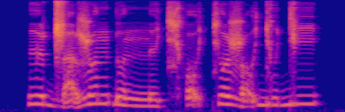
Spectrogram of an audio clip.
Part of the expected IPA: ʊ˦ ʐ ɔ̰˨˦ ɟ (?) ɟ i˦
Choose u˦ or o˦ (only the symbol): u˦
